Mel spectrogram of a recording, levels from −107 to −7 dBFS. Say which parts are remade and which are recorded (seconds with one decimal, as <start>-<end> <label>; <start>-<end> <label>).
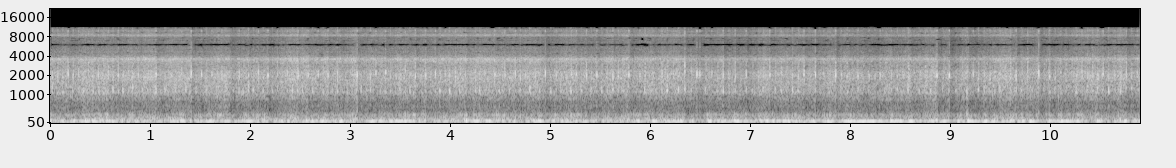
0.0-1.0 recorded; 1.0-1.8 remade; 1.8-6.5 recorded; 6.5-7.7 remade; 7.7-10.9 recorded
